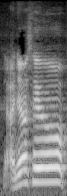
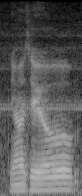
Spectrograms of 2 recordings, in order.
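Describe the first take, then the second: First: It is said bright and high-pitched. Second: It is said flat and low-pitched.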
